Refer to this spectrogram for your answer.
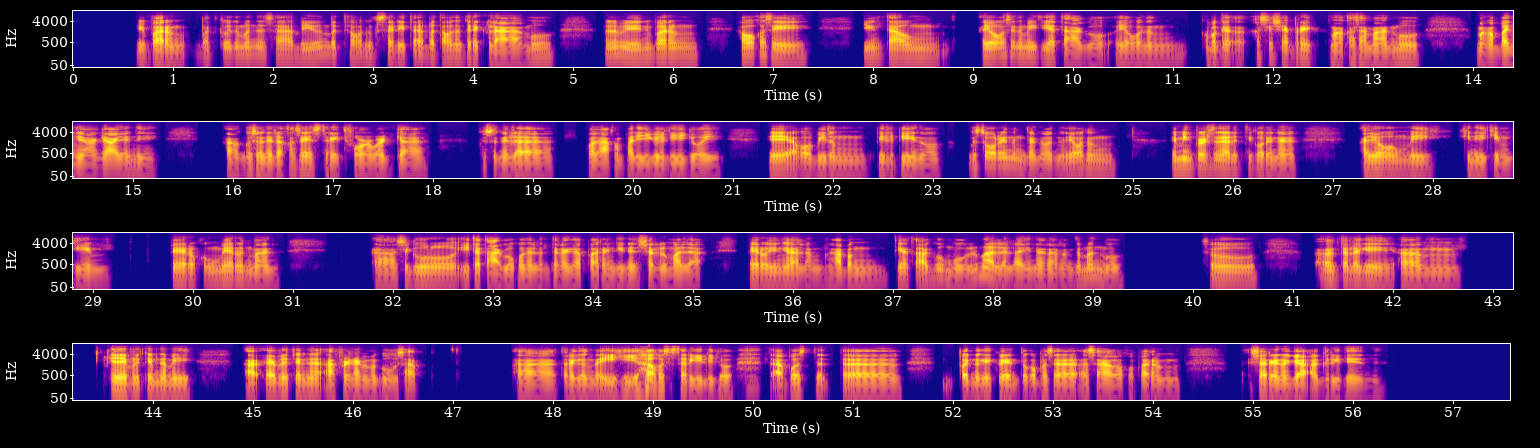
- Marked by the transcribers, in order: lip smack; laughing while speaking: "nahihiya"
- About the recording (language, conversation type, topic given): Filipino, advice, Paano ko mapapanatili ang kumpiyansa sa sarili kahit hinuhusgahan ako ng iba?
